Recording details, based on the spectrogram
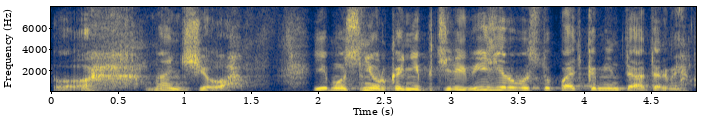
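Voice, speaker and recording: Folksy old village father, high bright voice, very animated, chatty, radio play. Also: a little fast, gravelly, heavily acted. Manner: folksy, chatty, hesitant with repeated filler words. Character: bustling, folksy old father preparing his daughter's wedding. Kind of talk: naturalistic 1960s Soviet radio play acting.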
